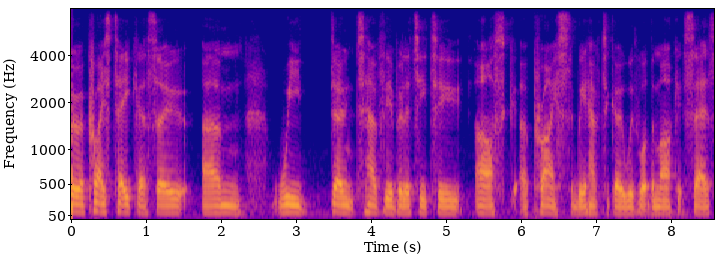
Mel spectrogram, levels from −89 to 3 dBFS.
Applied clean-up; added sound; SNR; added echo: none; none; none; none.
